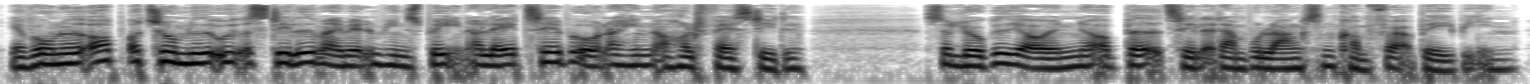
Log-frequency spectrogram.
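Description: Guy reading a story out loud, lively and wry, bit high pitched, dead dry sound. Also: dry recording. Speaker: audiobook narrator. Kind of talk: first-person storybook narration.

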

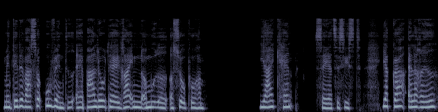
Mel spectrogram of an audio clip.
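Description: A woman reading a first-person audiobook in a measured, expressive storytelling way, close to the microphone. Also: mid-range voice, no room sound. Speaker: audiobook narrator.

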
